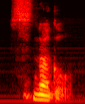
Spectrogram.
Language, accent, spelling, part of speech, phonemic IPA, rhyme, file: English, US, snuggle, noun / verb, /ˈsnʌ.ɡəl/, -ʌɡəl, En-us-snuggle.ogg
- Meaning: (noun) 1. An affectionate hug 2. The final remnant left in a liquor bottle; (verb) To lie close to another person or thing, hugging or being cosy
